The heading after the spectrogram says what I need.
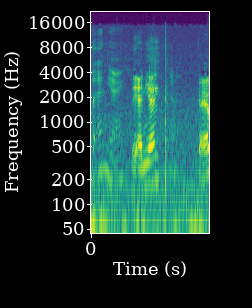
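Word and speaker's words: eñe: It's called the enye. The enye? Yeah. Okay, I was doing French. So sorry for mispronouncing your name.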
